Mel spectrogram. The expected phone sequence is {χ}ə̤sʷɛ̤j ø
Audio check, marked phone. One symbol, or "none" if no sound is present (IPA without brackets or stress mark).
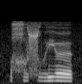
χ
